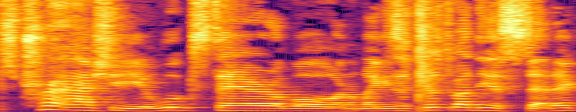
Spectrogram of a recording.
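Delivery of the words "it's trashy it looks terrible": acted, scolding, pissed-off parent yelling downward. Retelling a fight with mom over a hickey, imitating mom yelling. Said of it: "she was like yelling at me".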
